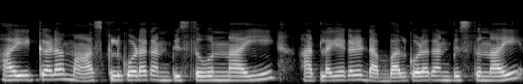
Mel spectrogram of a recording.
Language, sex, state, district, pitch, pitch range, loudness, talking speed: Telugu, female, Telangana, Hyderabad, 195 Hz, 185-210 Hz, -13 LUFS, 135 wpm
